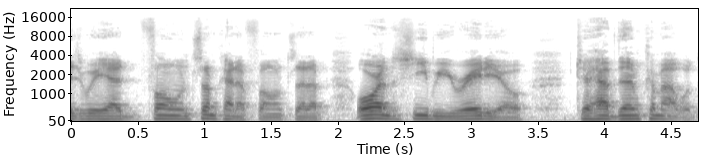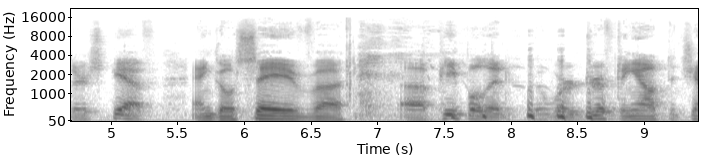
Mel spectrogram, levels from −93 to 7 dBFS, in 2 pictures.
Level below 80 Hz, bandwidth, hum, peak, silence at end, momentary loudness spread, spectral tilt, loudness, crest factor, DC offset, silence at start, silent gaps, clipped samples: -70 dBFS; 15.5 kHz; none; -14 dBFS; 0 s; 14 LU; -6 dB/octave; -36 LUFS; 22 dB; under 0.1%; 0 s; none; under 0.1%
